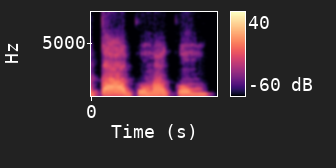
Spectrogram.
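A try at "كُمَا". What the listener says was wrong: का को लंबा नहीं करना क्योंकि जबर है, अलिफ नहीं है।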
